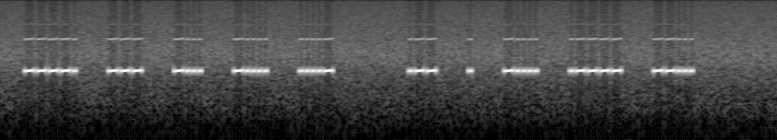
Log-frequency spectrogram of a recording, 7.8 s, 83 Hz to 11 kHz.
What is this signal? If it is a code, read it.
Morse code, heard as a keyed tone, machine-sent, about 40 wpm, spaced as for 20 wpm, 950 Hz. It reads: 9OB64 WE617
